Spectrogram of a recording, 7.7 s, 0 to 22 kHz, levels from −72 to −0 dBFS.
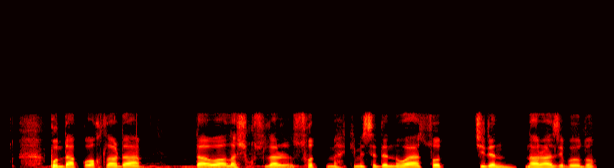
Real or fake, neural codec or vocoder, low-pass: real; none; 7.2 kHz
